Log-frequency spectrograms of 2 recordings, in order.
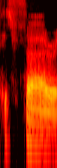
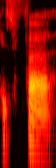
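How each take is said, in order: First: An R sound links fur to the next vowel. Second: Fur ends with no R sound at all. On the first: "You can actually hear it in the in this case" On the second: "when it's not followed by a vowel, then um, you don't hear it"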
